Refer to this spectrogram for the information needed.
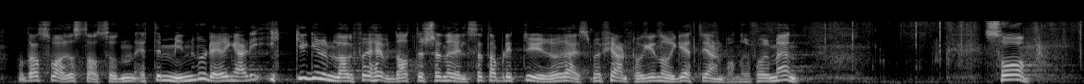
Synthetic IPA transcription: ɔd̪ɑːsʋɑːɾəst̪ɑːt̪sɾoːd̪n̩ɛt̪ːəɾmɪnʋʉɖeːɾɪŋæɖɛʔɪkːəɡɾʉnlɑːɡfɔɾɔɦɛʋd̪əɑt̪̚d̪ɛʂɛnəɾɛlt̪sɛt̪ːhɑɾblɪt̪̚d̪yːɾəɔɾæɪsəmɛfjæːɳʈʰoːɡəɪnɔɾɡəɛt̪ʰːəɾjæːɳəbɑːnəɾɛfɔɾmən | sɔ

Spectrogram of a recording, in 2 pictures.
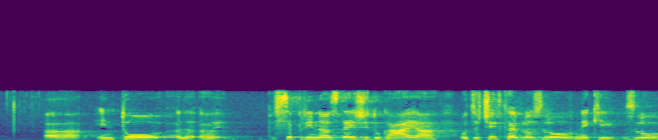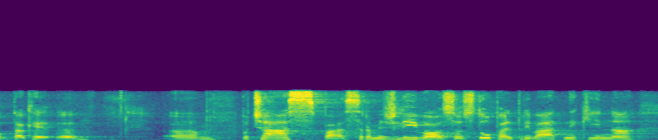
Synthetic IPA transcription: əint̪oː | sɛpɾinɐzzd̪ɛjʒed̪ɔɡaːjaɔd̪zat͡ʃeːt̪̚kajɛbloːzloneːkizloːt̪aːkɛə | əpɔt͡ʃaːspasɾɛmɛʒliːʋɔsɔst̪oːpalpɾiʋaːt̪nikina

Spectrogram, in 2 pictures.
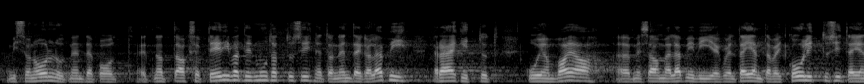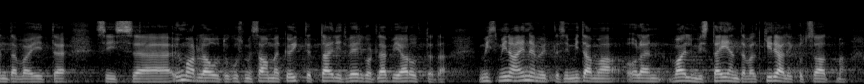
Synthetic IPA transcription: misːo̞no̞lnud̪ne̞nd̪e̞po̞ːlt̪ˑḛt̪nɑd̪̥ɑkse̞p̚t̪e̞ːɾivɑd̪ned̪muːd̪̥ɑt̪ːˑusine̞ːd̪̥o̞nːe̞nd̪̥e̞ɡ̥ɑlæb̥i | ræːɡ̥it̪ːˑud̪̥ | kujo̞nvɑjɑme̞sɑːme̞læbiviːjːɑve̞ːlt̪æjːe̞nd̪ɑvɑjd̪̥ko̞ːlʲit̪ːˑusit̪æjːe̞nd̪̥ɑvɑjd̪̥ | sisymːɑrlɑwd̪ukusme̞sɑːme̞kɤ̞jk̚d̪e̞t̪ːɑjlid̪ve̞ːlko̞rd̪læbiɑɾut̪ːˑɑd̪̥ɑ̰ | misminɑe̞nːe̞myt̪ːˑlesinmid̪̥ɑmɑo̞̰le̞nvɑlʲmist̪æjːend̪ɑvɑlt̪kiɾjɑlikult̪sɑːt̪ˑmɑ

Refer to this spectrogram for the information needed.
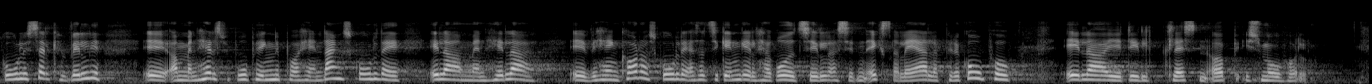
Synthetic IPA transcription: sɡ̥o̝ːləsel̰kʰæʋeljə | ʔøʔɒ̽mːænɦel̰sd̥ʋe̝b̥ʁuːpʰeŋənəpʰɒ̽æɦæe̝nlɑ̈ŋ̰sɡ̥o̝ːləd̥ɛ̰ː | ʔelɐɒ̽mːænɦelɐ | ʔʋe̝ɦæe̝nkʰɒːɾɒːsɡ̥o̝ːlədɛ̰ːɒsɒ̽t͡sʰe̝lɡ̥enɡ̥el̰ɦæʁɔ̽ð̩ˠt͡sʰe̝lɒsed̥e̝neɡ̥sd̥ʁɑ̈leːɐelɐpʰe̝d̥æɡ̥o̝̰ːpʰɒ̽ʔelɐd̥e̝ːlkʰlæsn̩ʔɒ̽b̥ismɔ̰̽ːɦɒ̽l̰

